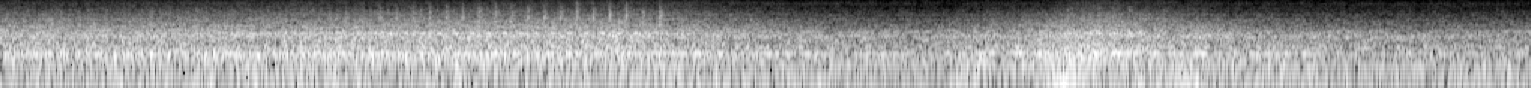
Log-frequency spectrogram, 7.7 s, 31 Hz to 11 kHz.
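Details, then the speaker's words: 2001 Lincoln Navigator, 5.4 Triton V8: fairly regular light ticking, about 214 a minute, over a steady idle; a top-end tap of undetermined source. "So this is my 2001 Lincoln Navigator with a tickling sound. So what the hell is this?"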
